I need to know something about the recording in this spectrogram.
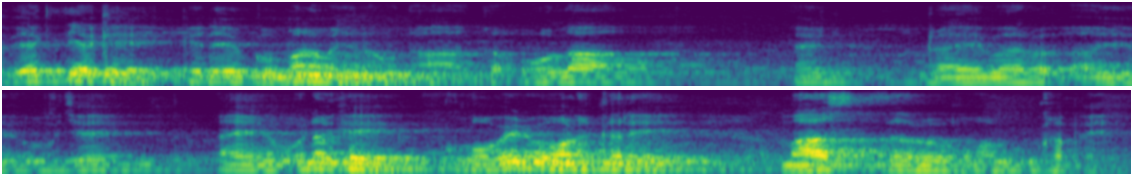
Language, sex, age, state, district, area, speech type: Sindhi, male, 60+, Gujarat, Junagadh, rural, spontaneous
